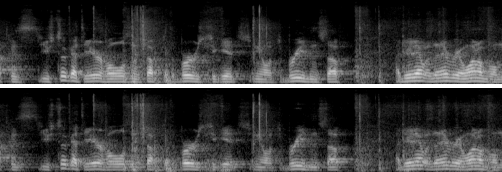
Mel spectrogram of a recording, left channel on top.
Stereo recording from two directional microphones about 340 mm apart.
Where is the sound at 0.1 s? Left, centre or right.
Left.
